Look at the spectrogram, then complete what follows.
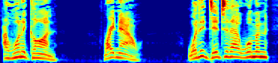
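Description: A man's voice: lowish voice, moderate pace, husky, no room sound, studio quality. A man voicing an alarmed, insistent woman in a narrated story, emphatic and pleading. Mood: frightened, insistent. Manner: emphatic, pleading, stammering when frightened.

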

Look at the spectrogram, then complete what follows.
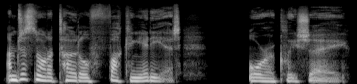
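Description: A woman's voice: deep voice, normal speed, creaky, husky, dry recording, clean studio sound, full character voice. A woman voicing a defensive, scornful, foul-mouthed woman in an audiobook, blunt and sarcastic with casual phrasing. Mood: indignant.

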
